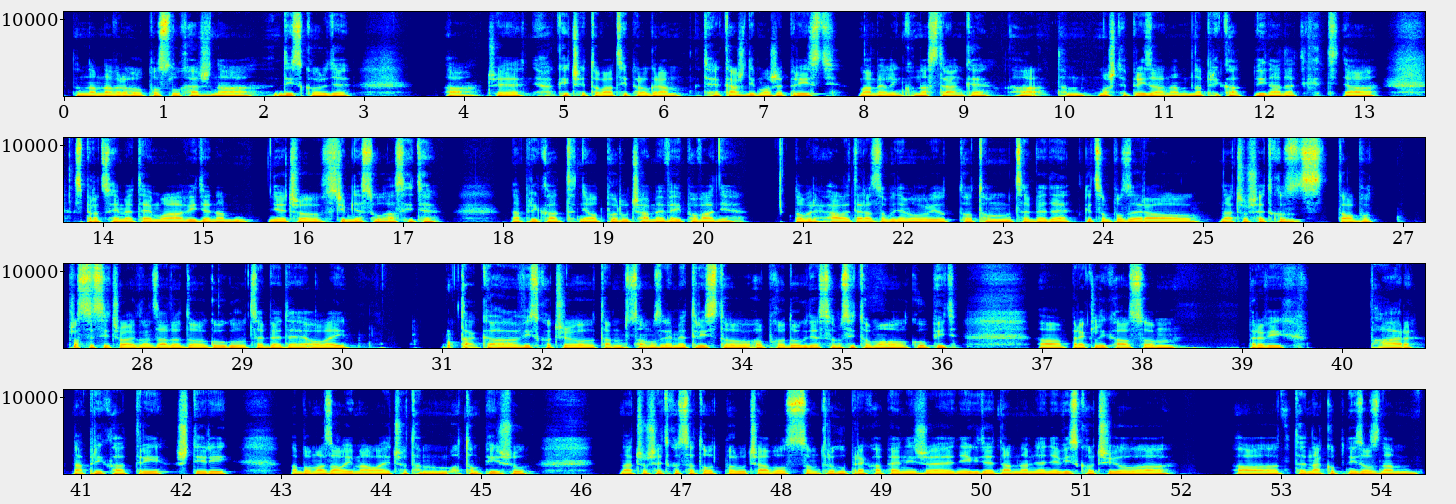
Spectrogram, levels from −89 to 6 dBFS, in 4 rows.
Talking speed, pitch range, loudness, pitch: 125 wpm, 90-105 Hz, -24 LUFS, 95 Hz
